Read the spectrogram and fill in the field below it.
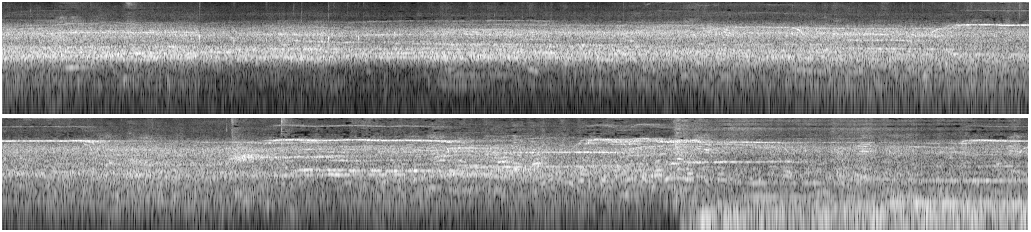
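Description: A huge crowd cheers and shouts in a vast open stadium.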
